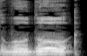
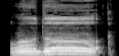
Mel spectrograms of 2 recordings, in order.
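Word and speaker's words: وضوء: This, as we mentioned earlier in the CD, is called wudu. Can you say that? Repeat after me. Wudu.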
